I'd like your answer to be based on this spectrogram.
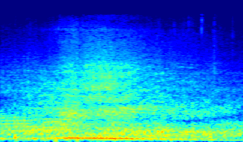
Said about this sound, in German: Ja, man hört manchmal am Gasgeben der Menschen, wie aggressiv sie gerade sind, oder?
